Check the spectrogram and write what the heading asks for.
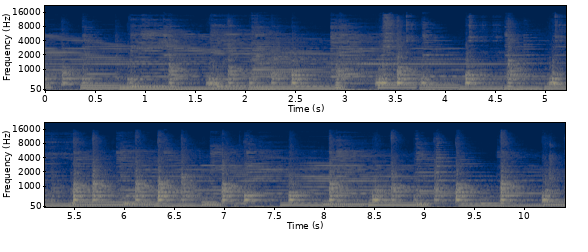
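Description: Instrumental folk music: a plucked domra over hand percussion with steady strikes, under a low line of held notes that changes about once a second.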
